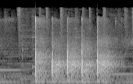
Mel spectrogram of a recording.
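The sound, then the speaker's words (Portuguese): Five quick, evenly spaced knocks on the door of a brick house, fairly loud, standing alone over a faint steady background hum. “O porco bateu na porta e grunhiu.”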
